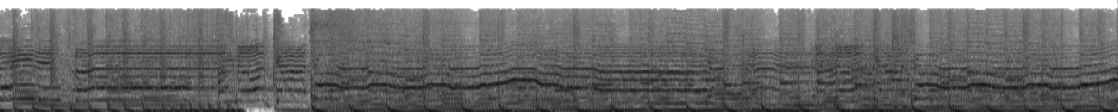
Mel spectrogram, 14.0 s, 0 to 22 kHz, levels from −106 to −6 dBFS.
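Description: A short stretch of audio with one compressed frames skipped fault at 1.50 s. A single 23.2 ms frame of the encoded stream never reaches the output, so the sound jumps forward by roughly 20 ms. On a waveform the envelope shows a small discontinuity there. A spectrogram shows a brief vertical mark at the join with a slight misalignment of the material on either side.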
